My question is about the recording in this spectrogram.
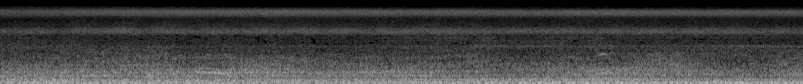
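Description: Steady drone of an aircraft's engine overhead, loud and even throughout.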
